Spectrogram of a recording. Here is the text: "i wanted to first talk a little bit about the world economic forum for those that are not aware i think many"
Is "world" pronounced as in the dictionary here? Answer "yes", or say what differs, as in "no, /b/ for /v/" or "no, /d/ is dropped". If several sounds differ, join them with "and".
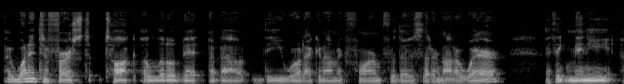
yes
